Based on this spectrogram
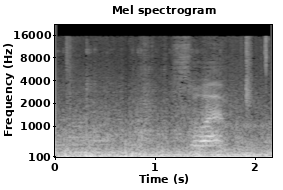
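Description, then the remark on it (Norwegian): A car's engine and road noise rumble steadily from inside the vehicle as it drives up a hill on a lap of a course toward the finish line, with a short burst of voice partway through. “det døgget litt inn i bilen her”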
